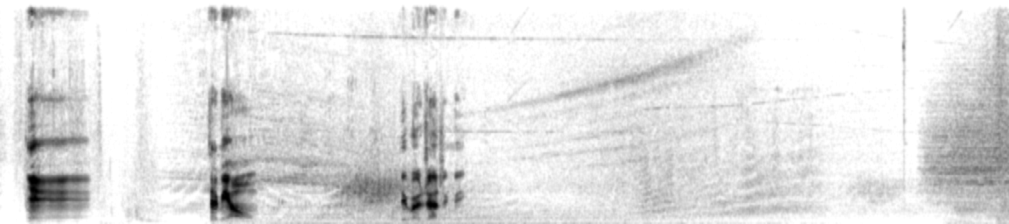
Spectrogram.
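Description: A spaceship's engines hum as it flies in overhead.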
